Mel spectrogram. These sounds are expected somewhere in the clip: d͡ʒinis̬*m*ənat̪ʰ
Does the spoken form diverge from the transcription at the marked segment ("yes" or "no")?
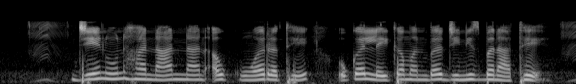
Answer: yes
